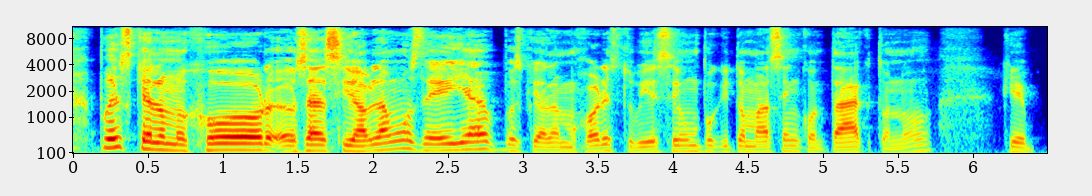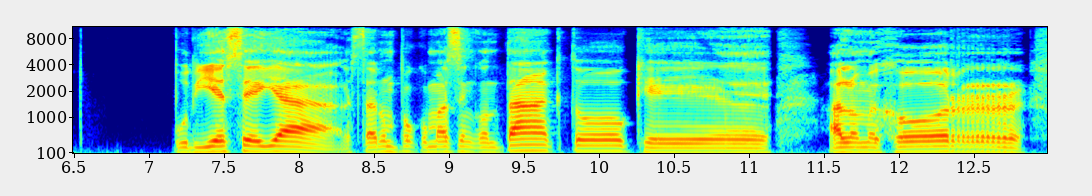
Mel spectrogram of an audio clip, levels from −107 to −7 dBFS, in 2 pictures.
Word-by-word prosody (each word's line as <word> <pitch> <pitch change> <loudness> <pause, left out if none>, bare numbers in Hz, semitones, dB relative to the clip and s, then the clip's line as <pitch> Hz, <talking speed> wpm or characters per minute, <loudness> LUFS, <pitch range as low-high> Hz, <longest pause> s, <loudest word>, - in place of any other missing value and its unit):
Pues, 230 +1 +5
que, - - +3
a - - +8
lo 175 -1 +5
mejor, 165 +2 +5
o 135 - -1
sea, 150 +1 +5
si 145 0 +7
hablamos 170 +9 +2
de 160 0 +2
ella, 185 +3 +2
pues, 155 -4 -9
que, - - -7
a - - -3
lo 120 0 -6
mejor, 120 +5 -4
estuviese 125 -2 -5
un 140 0 -10
poquito 135 0 -10
más 130 +1 -2
en 140 -1 -9
contacto, 115 -1 -4
¿no? 125 +8 -14 0.4
Que - - -9
p - - -28 0.7
pudiese 125 +4 +1
ella 130 -1 +1
estar 120 +2 -7
un 130 -2 -12
poco 125 -1 -14
más 125 +1 -3
en 130 -2 -9
contacto, 140 +3 -3
que, 110 -2 -7 0.4
a 115 - +1
lo 120 0 -1
mejor 125 +2 -4
130 Hz, 170 wpm, -23 LUFS, 120-150 Hz, 0.7 s, a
